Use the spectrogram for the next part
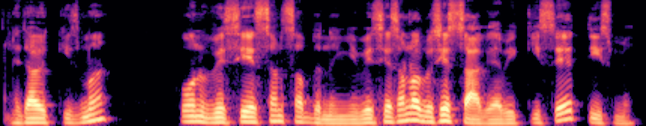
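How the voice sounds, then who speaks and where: A male teacher walks through test answers in a mellow, darker voice. He repeats key words and lets his lines sink to a quiet murmur. The sound is dry and close, with no room around it. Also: expressive, fast talker, no echo. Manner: repeats key words, drops to a low murmur at line ends. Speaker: exam-prep teacher.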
